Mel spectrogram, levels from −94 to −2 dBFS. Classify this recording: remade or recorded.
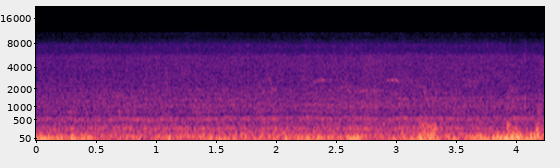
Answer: recorded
